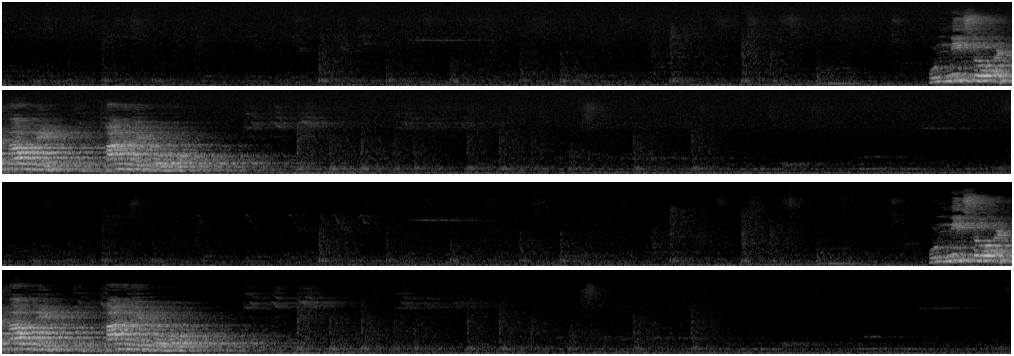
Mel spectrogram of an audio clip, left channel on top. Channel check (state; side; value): noise; left; hiss, 16 dB below the sound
